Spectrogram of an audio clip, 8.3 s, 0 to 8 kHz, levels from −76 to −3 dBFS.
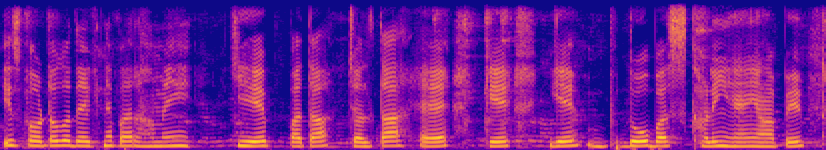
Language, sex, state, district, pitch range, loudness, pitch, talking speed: Hindi, female, Uttar Pradesh, Jyotiba Phule Nagar, 225-250 Hz, -16 LUFS, 235 Hz, 130 wpm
